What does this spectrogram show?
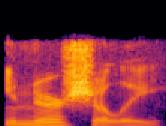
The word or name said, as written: inertially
